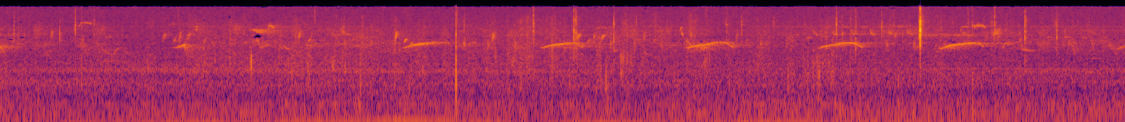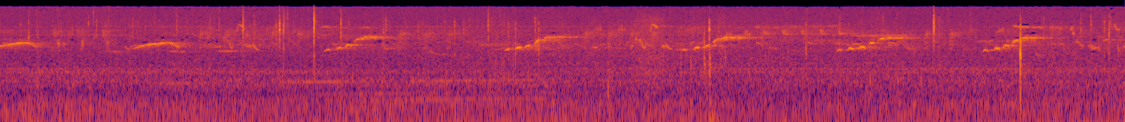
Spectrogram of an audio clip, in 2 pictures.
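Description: A bird repeats a short, upward-arching chirp about once every second and a half, then switches to more varied chirps later on, over a low rumble. A few sharp clicks are scattered through, one loud about nine seconds in.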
